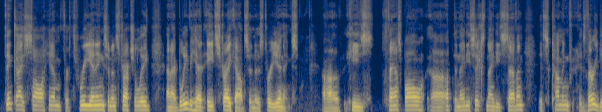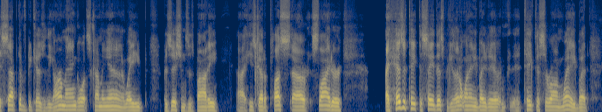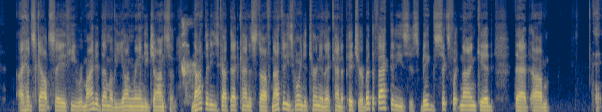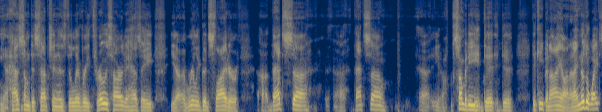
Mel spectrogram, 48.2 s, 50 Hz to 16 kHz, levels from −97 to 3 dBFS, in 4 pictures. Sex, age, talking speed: male, 60-79, 200 wpm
